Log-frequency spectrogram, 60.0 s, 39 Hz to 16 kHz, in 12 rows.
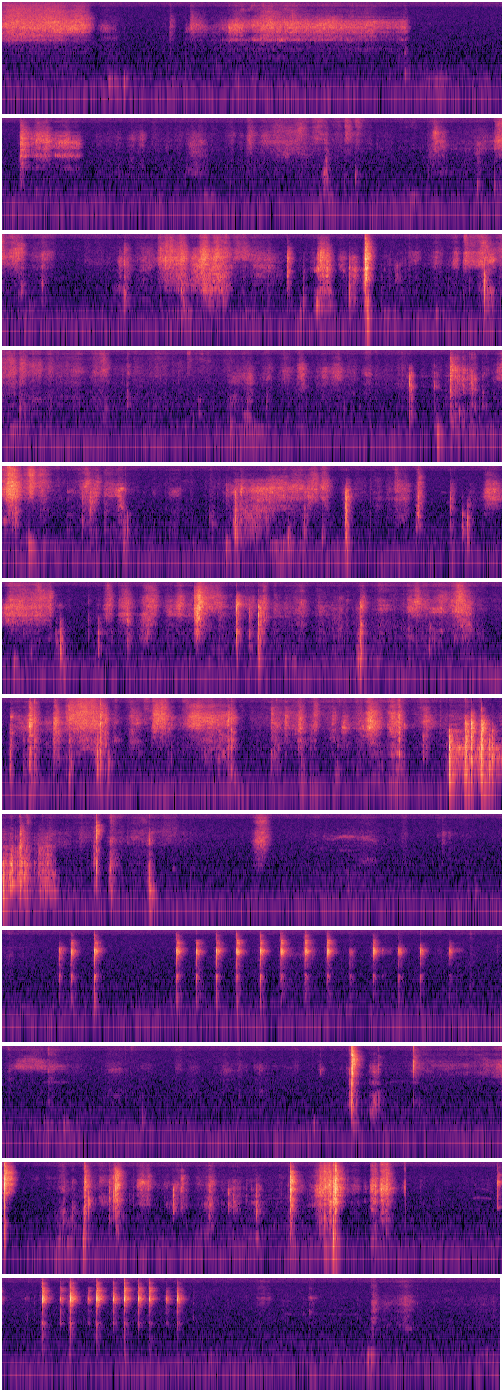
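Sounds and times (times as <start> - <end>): small sharp clicks and taps: 40.6 - 41.1, 41.7 - 44.6, 54.9 - 56.9.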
